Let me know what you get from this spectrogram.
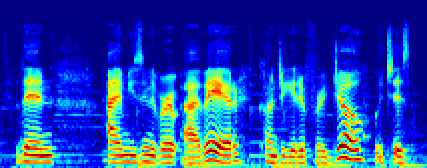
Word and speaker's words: haber: However, as you know, in Spanish, the H is not pronounced. It is silent unless the letter C appears before it. So haber is actually spelled H-A-B-E-R.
